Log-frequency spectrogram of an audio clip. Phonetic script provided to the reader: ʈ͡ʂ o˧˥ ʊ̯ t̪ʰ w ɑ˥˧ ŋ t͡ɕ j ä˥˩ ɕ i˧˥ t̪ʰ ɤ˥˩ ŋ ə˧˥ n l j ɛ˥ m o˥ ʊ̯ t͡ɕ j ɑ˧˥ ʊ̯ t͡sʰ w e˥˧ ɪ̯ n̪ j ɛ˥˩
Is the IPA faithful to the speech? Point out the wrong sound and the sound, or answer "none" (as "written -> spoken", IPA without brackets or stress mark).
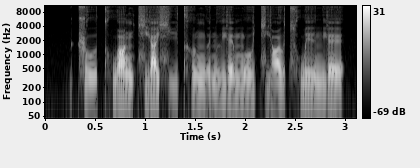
none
